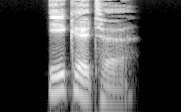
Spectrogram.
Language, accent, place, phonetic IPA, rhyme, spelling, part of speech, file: German, Germany, Berlin, [ˈeːkl̩tə], -eːkl̩tə, ekelte, verb, De-ekelte.ogg
- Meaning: inflection of ekeln: 1. first/third-person singular preterite 2. first/third-person singular subjunctive II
